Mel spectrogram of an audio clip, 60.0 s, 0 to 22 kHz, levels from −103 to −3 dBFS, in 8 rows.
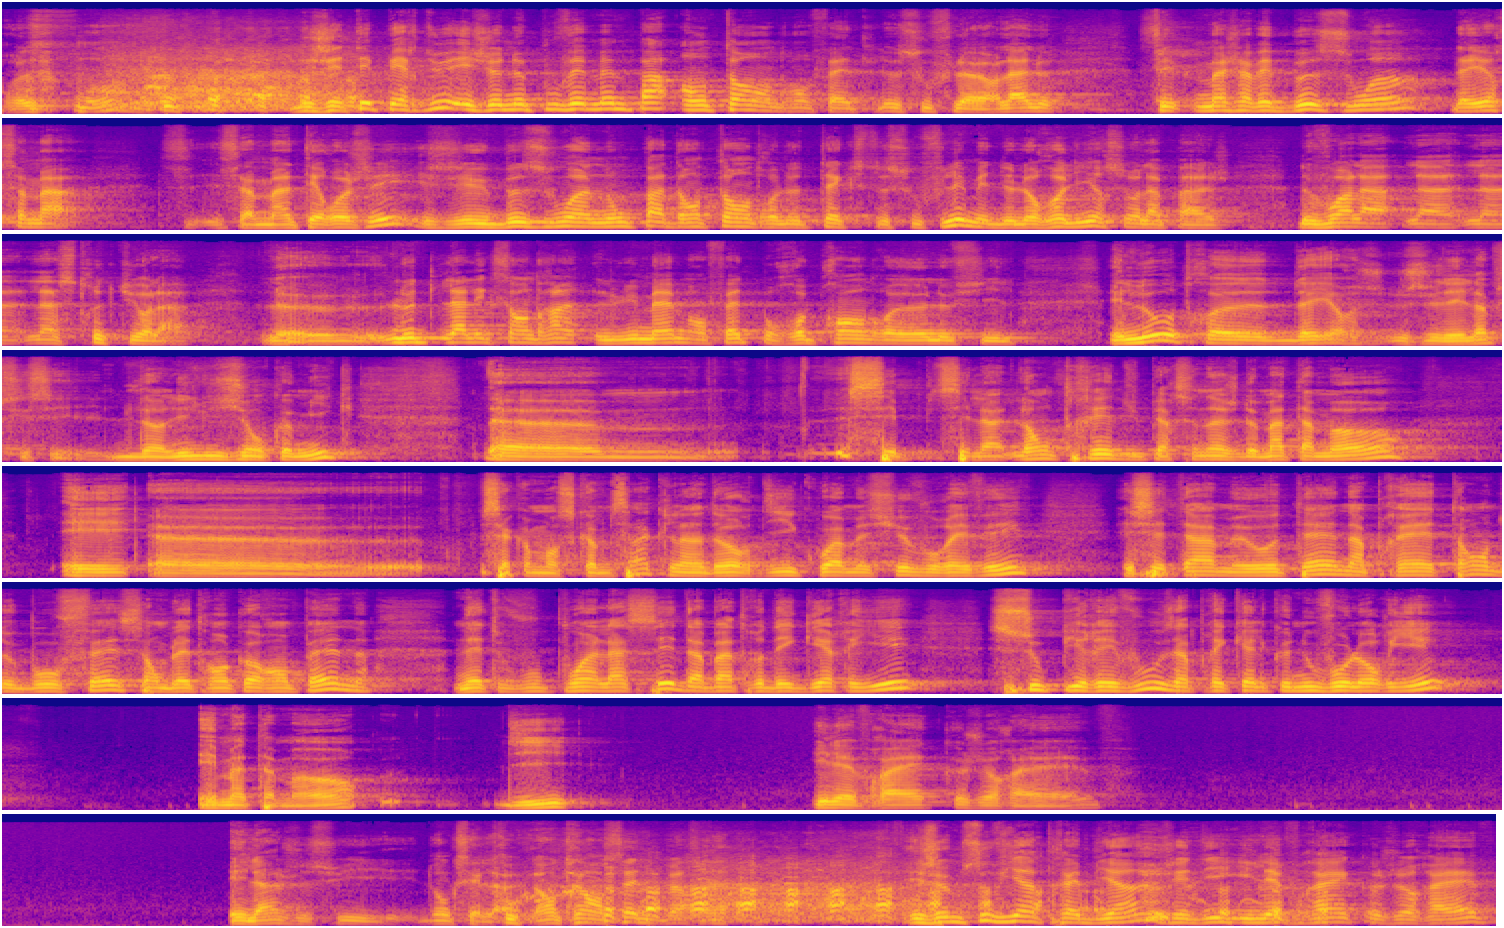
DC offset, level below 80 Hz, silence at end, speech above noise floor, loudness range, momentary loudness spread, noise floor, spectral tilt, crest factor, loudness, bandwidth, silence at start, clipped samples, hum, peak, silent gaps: under 0.1%; -52 dBFS; 0 s; 46 dB; 5 LU; 11 LU; -61 dBFS; -5 dB/octave; 16 dB; -16 LUFS; 17 kHz; 0 s; under 0.1%; none; 0 dBFS; none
